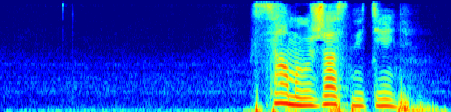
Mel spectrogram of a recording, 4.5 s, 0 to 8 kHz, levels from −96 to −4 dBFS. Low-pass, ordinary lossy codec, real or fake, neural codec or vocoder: 7.2 kHz; MP3, 48 kbps; fake; autoencoder, 48 kHz, 128 numbers a frame, DAC-VAE, trained on Japanese speech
